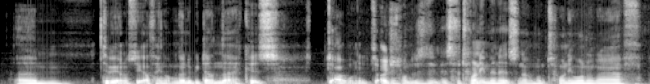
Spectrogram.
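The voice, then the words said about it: Cornish accent. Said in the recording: “don't I sound fucking Cornish? ... I sound so fucking Cornish.”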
